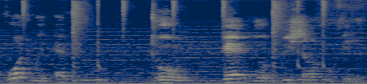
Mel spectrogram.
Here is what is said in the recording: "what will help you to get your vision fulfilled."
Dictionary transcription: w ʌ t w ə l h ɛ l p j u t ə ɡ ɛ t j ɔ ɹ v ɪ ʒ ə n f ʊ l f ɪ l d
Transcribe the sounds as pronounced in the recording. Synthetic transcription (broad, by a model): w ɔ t w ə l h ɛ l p j u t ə ɡ ɛ t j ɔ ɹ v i ʃ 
